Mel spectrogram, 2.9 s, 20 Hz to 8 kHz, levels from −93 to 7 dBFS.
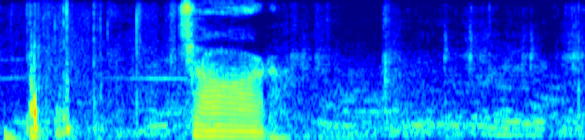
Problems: constant background noise, continuous background conversations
